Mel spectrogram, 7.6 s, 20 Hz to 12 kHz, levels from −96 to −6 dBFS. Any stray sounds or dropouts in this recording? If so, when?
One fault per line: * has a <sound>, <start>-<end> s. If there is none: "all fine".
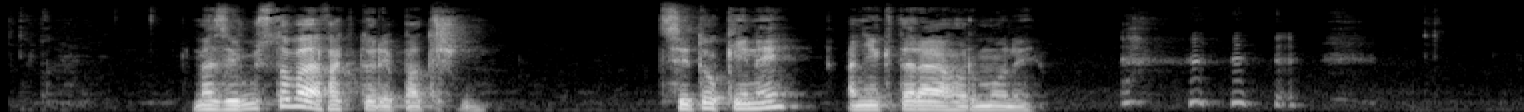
* has a laugh, 5.6-6.9 s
